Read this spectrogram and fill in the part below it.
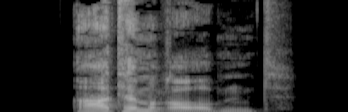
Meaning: breathtaking
- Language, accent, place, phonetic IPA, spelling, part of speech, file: German, Germany, Berlin, [ˈaːtəmˌʁaʊ̯bn̩t], atemraubend, adjective, De-atemraubend.ogg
